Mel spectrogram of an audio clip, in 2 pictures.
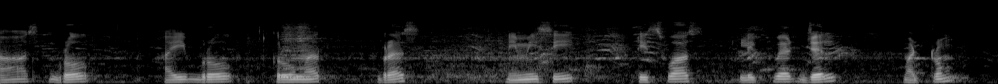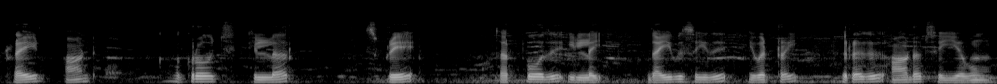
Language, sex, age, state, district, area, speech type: Tamil, male, 45-60, Tamil Nadu, Mayiladuthurai, rural, read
